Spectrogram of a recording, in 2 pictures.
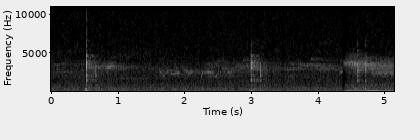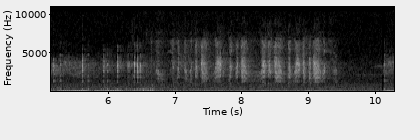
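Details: Western capercaillie displaying at a lek; a few well-spaced dry clicks, then a sudden run of rapid knocking and hissing scraping notes that continue for several seconds.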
